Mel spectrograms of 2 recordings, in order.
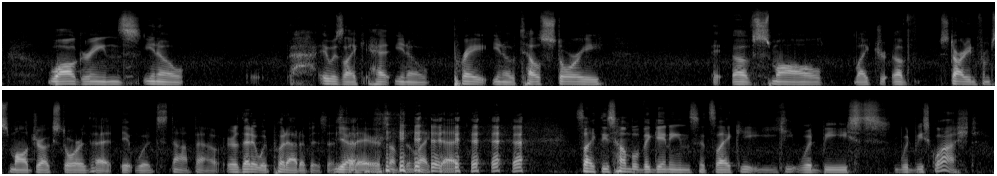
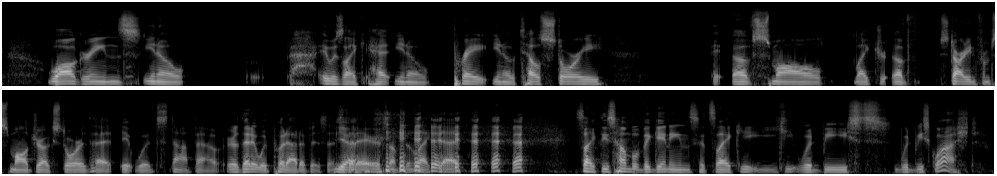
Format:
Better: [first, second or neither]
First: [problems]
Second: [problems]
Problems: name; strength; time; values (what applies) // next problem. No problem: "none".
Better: second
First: hiss; faint; throughout; 30 dB below the speech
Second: none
